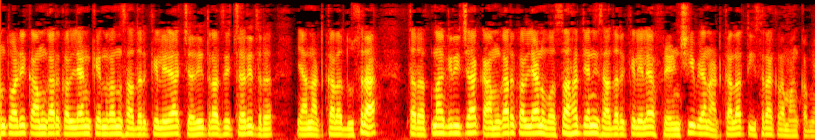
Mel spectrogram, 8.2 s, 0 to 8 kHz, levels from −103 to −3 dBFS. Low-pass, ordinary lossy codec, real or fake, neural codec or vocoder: 7.2 kHz; AAC, 48 kbps; real; none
